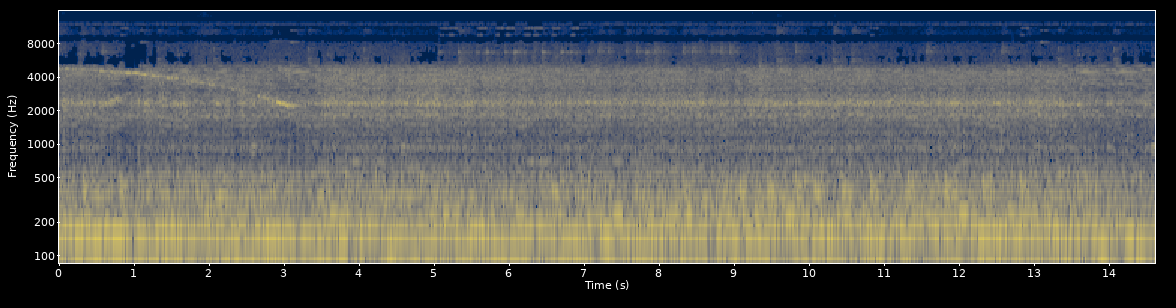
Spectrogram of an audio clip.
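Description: Improvised experimental electronic sound played through a guitar amplifier: a dense, steady droning texture with a high whistling tone that slides downward over the first few seconds.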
